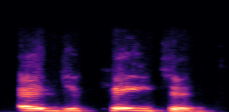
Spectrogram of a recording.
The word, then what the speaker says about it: educated: There are 4 syllables, but out of these 4 syllables, the first syllable is stressed, absolutely, or categorize, ca is stressed, educated, a is stressed.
